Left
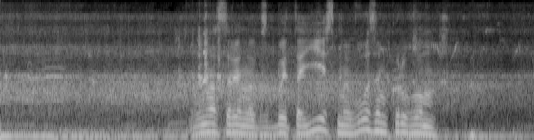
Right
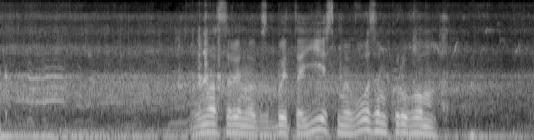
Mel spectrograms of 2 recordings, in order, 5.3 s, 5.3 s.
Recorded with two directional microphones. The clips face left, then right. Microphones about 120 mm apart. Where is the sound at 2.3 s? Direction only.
15° right (ahead or behind).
